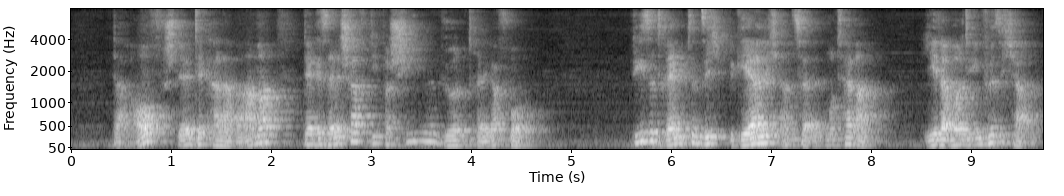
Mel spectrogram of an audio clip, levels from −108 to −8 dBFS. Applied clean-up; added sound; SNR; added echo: none; none; none; reverberation time 0.5 s.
